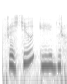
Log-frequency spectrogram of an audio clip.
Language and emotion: Russian, neutral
